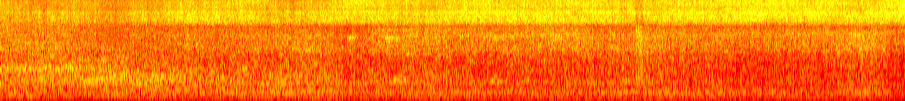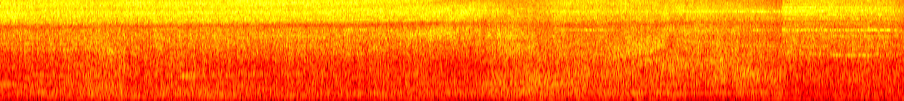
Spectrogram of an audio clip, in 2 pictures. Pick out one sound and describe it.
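A diesel locomotive engine rumbles loudly as it approaches and passes close by.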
